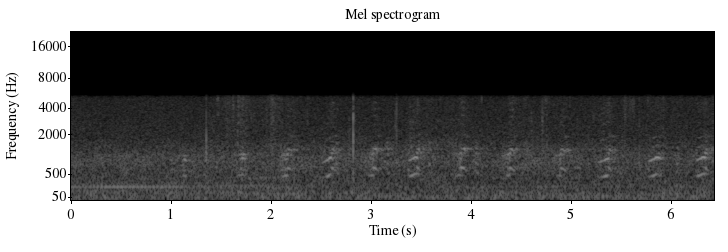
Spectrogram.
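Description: Geese honking: a run of short calls, about two a second, starting about a second in, with a few faint clicks among them.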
